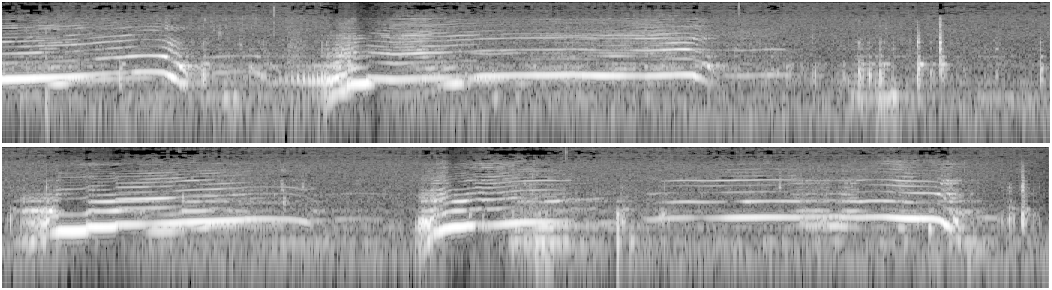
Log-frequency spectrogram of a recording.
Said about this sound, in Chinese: 全球的大翅鲸流行歌曲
